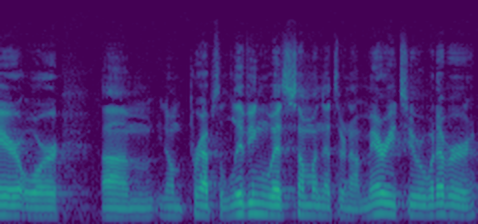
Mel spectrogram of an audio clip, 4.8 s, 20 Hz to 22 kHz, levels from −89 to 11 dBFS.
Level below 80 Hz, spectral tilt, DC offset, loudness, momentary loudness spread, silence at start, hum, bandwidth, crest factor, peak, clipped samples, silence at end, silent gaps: -84 dBFS; -3.5 dB/octave; under 0.1%; -37 LUFS; 11 LU; 0 s; none; 18.5 kHz; 20 dB; -16 dBFS; under 0.1%; 0 s; none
